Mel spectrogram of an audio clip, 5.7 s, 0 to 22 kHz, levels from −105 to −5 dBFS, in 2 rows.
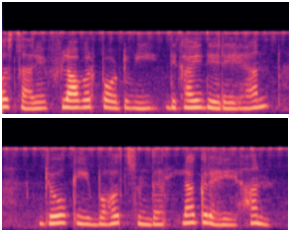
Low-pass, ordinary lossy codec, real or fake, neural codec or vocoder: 7.2 kHz; none; fake; vocoder, 22.05 kHz, 80 mel bands, HiFi-GAN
